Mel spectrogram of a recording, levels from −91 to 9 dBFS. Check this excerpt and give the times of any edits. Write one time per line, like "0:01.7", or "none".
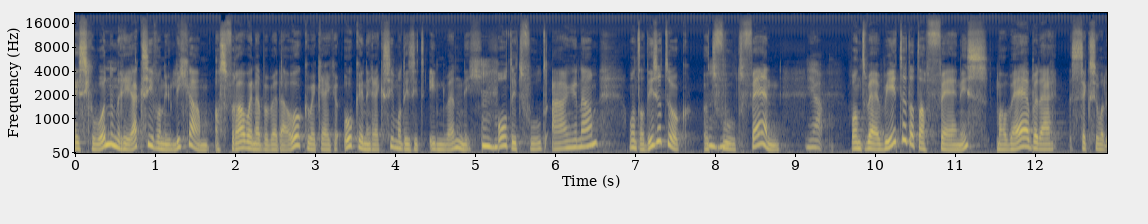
0:05.3
0:09.1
